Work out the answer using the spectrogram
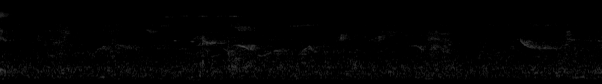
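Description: Faint outdoor ambience with a steady high hiss and a few scattered short bird chirps, the clearest about five seconds in.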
